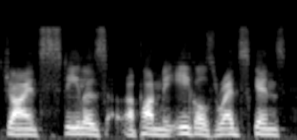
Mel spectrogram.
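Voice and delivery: ordinary talk

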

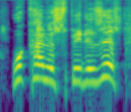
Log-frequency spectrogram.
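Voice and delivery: loud, high-pitched protest; retold indignant outburst. Customer confronts the water lady over price, retold indignant outburst. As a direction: replay the outrage at the seller.

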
